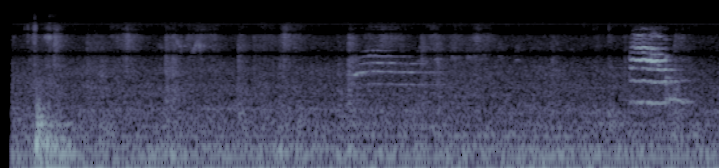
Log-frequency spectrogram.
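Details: A cat outside the window, looking into a dining area and wanting to jump in through the window, gives a short, faint, wavering meow near the end. Softer harmonic tones come earlier over a steady background hum.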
